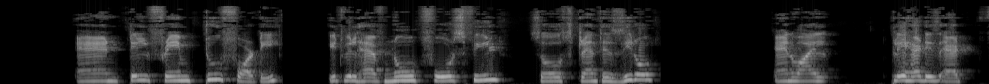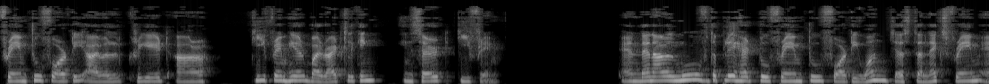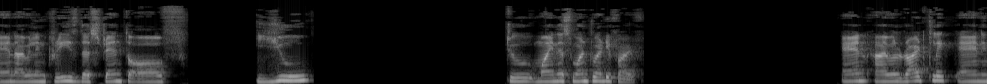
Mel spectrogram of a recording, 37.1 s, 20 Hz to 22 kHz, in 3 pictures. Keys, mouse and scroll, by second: 1.7-4.9 drag, 16.8 right click, 23.2-26.3 drag, 31.0-34.1 drag, 36.4 right click.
